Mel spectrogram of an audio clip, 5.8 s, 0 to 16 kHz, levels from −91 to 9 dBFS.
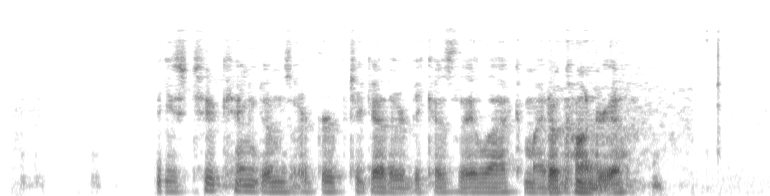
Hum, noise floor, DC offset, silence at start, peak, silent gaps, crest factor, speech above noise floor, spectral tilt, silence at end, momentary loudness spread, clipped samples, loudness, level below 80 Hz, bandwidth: none; -77 dBFS; under 0.1%; 1.15 s; -12 dBFS; none; 24 dB; 43 dB; -7 dB/octave; 0.8 s; 17 LU; under 0.1%; -35 LUFS; -56 dBFS; 7.6 kHz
